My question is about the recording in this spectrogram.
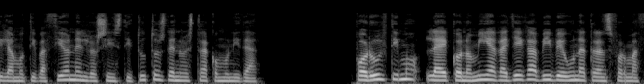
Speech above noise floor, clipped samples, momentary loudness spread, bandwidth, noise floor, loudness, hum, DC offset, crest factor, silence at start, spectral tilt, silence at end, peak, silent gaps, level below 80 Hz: over 68 dB; under 0.1%; 9 LU; 12 kHz; under -90 dBFS; -23 LUFS; none; under 0.1%; 18 dB; 0 s; -5 dB/octave; 0 s; -6 dBFS; 2.73-3.46 s; -52 dBFS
